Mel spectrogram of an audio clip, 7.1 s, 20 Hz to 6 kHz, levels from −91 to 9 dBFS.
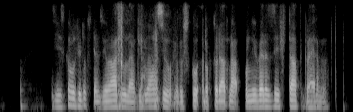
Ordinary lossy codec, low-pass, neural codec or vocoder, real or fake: Opus, 32 kbps; 5.4 kHz; codec, 16 kHz, 1.1 kbps, Voila-Tokenizer; fake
